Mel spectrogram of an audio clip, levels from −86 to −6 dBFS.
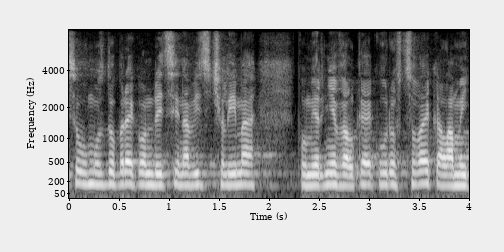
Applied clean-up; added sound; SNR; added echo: neural separator model SepFormer DNS4.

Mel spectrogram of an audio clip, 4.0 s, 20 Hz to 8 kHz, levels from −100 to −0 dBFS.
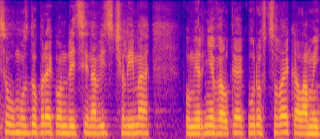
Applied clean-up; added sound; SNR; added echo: neural mask model RNNoise.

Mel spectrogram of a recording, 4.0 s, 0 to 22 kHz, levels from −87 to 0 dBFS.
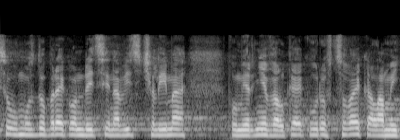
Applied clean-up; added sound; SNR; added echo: none; none; none; none.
